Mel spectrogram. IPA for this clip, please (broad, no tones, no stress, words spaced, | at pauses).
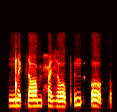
ŋ͡ǃɛkɾɑm ħəzɔ pʼəŋt͡sʼɔk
